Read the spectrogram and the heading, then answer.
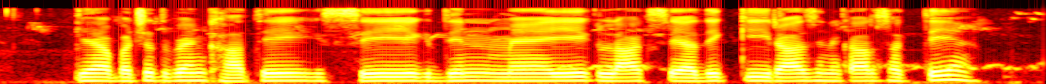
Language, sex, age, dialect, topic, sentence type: Hindi, male, 18-24, Kanauji Braj Bhasha, banking, question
